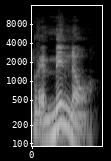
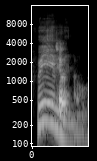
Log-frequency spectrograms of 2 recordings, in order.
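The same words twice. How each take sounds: First: The stress falls on a later syllable. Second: The stress falls on the first syllable. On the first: The speaker calls it wrong. "that would be criminal. Criminal. Is it? Is that how it sounds?" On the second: The speaker calls it right. "This is the first one"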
